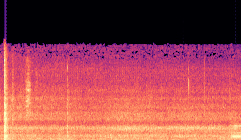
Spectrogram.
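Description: A sharp knock right at the start, then steady, even background noise, with a voice near the end.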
